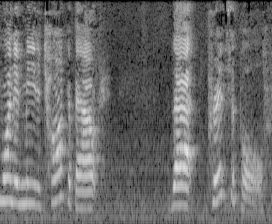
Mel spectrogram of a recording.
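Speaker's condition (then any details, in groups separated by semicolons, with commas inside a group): No condition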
